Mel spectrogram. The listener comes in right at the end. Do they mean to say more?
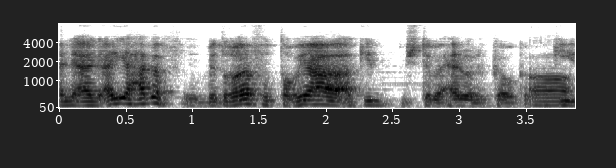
Yes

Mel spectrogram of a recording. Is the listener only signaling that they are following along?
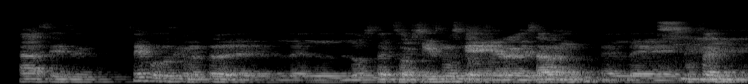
Yes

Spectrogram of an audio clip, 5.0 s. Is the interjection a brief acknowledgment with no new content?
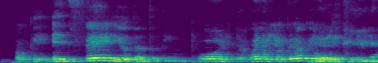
No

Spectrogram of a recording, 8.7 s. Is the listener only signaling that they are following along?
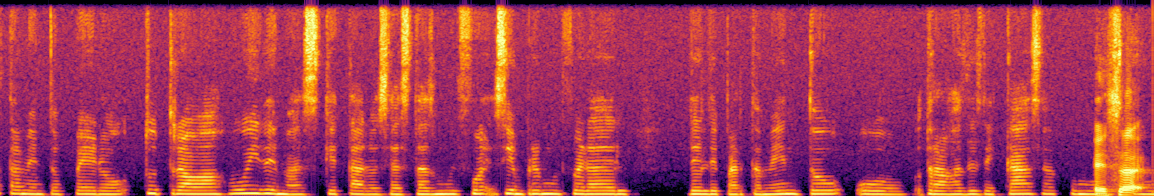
No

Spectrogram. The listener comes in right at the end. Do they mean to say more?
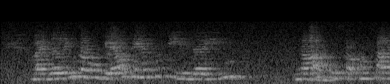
No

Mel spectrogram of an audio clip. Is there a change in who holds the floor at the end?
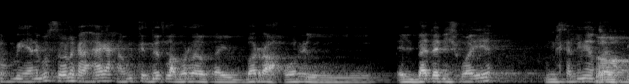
No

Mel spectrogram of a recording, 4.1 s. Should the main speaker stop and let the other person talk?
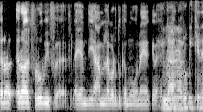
Yes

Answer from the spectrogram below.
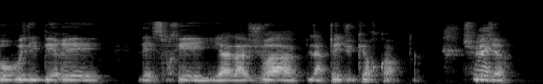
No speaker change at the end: No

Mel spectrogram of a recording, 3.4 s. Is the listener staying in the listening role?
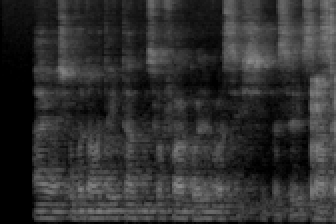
No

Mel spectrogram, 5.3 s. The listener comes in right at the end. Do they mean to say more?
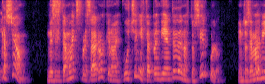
No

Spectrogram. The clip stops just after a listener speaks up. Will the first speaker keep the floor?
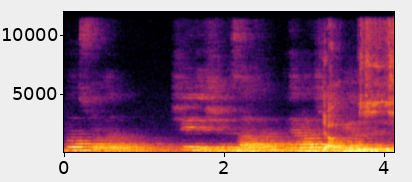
No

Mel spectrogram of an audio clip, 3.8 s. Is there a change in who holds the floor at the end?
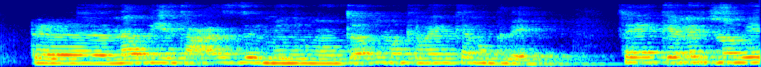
No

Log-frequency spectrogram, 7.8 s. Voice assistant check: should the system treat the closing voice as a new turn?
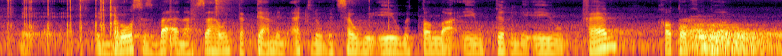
Yes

